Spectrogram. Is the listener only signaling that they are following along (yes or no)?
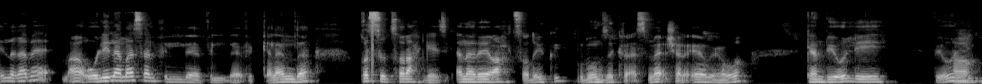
yes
